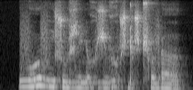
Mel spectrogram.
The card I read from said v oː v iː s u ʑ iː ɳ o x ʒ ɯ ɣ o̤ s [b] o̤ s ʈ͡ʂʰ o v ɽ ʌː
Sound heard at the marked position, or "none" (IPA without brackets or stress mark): ɖ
